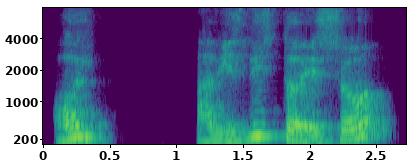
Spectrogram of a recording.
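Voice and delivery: a touch high and loud, startled little bear; hint of a startled cub. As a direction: gasp it out like a surprised bear cub. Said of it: "Esto le está diciendo la osita".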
